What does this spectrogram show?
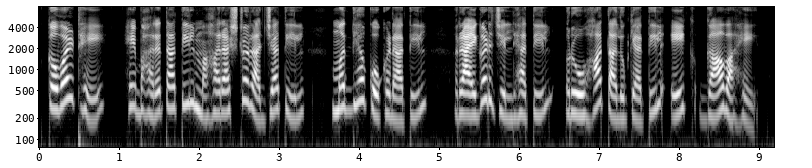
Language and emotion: Marathi, neutral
